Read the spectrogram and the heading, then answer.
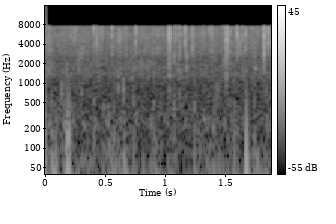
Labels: {"label": "biophony, chorus", "recorder": "SoundTrap 600"}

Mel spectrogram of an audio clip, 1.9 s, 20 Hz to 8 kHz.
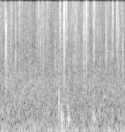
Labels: {"label": "biophony", "recorder": "SoundTrap 300"}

